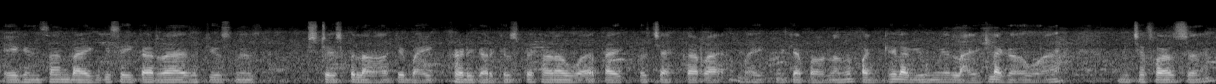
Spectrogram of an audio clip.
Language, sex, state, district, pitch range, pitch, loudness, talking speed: Hindi, male, Uttar Pradesh, Jalaun, 105-110 Hz, 105 Hz, -23 LUFS, 210 wpm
